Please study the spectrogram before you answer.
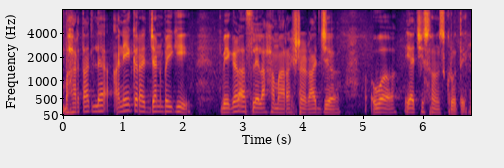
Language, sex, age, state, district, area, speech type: Marathi, male, 18-30, Maharashtra, Pune, urban, spontaneous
